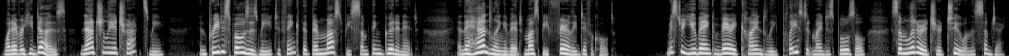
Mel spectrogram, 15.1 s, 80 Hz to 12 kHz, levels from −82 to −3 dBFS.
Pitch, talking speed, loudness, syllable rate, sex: 235 Hz, 165 wpm, -19 LUFS, 5.4 syllables/s, female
